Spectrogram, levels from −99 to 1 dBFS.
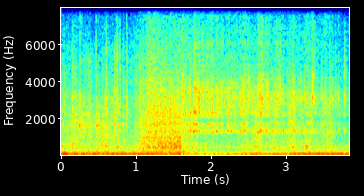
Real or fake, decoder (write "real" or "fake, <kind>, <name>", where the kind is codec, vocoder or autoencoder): real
